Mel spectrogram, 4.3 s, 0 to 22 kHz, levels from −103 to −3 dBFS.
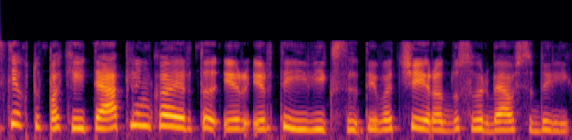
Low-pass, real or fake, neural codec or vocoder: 7.2 kHz; real; none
